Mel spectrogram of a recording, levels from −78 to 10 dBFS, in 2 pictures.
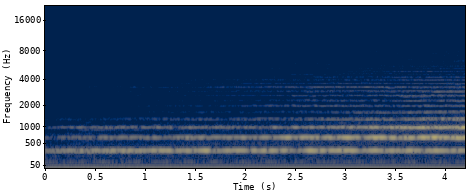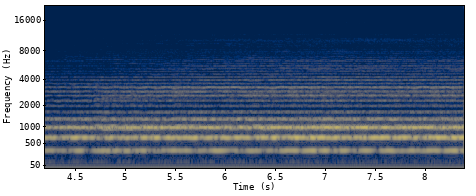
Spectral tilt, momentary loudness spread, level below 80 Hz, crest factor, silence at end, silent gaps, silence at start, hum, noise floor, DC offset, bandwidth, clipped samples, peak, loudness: -4 dB/octave; 18 LU; -66 dBFS; 16 dB; 0 s; none; 0.1 s; none; -38 dBFS; 0.4%; 8 kHz; under 0.1%; -2 dBFS; -17 LUFS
